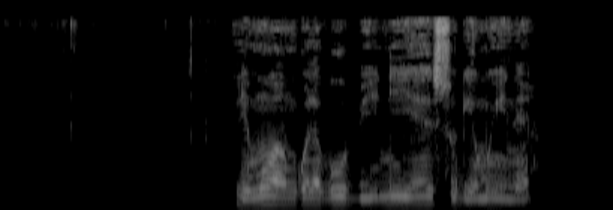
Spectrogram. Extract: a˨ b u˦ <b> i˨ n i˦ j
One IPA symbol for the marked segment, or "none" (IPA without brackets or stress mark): b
